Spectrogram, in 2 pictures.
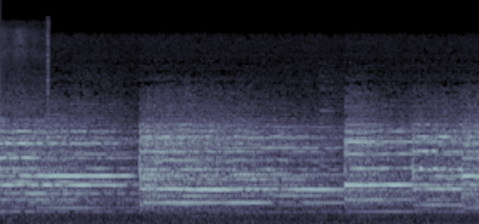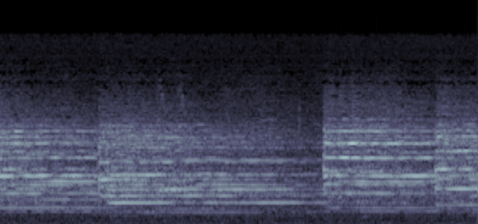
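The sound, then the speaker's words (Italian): Church bells peal loudly and continuously, their overlapping metallic tones ringing on without a break, with a fresh set of strikes every couple of seconds. “Un augurio, delle campane, facciamo le campane, dai.”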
